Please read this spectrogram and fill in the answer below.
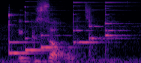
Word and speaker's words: exalt: The next word is exalt. Sounds like salt.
